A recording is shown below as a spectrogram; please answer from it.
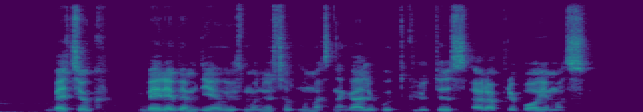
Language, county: Lithuanian, Šiauliai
